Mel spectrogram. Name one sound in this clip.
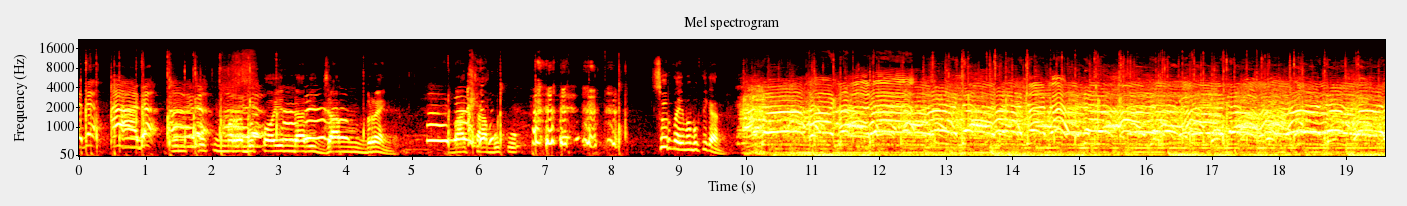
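A small group claps their hands.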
